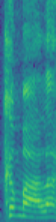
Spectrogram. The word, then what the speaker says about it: Kamala: que mora nos Estados Unidos vou falar a pronúncia certa para vocês na boa hein Cala cala repeat with meala kamala Harris e Donald trump chegam Tecnicamente empatados na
